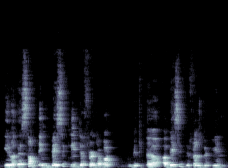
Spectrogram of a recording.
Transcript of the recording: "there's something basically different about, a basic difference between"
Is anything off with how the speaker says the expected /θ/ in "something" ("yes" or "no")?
yes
